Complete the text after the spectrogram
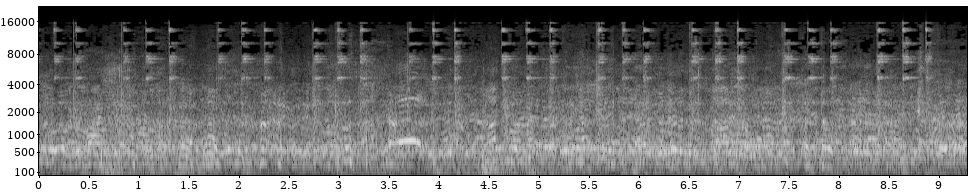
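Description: Elderly men sing loudly together outdoors.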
